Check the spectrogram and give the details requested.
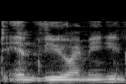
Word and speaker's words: NVU: And this says it's pronounced NU. So you can call it that if you want to. NView, I mean.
